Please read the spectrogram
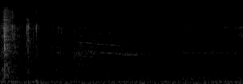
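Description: A plastic wrapper crinkles briefly at the start. Then comes a faint, thin, falling call, a cat meowing in the background.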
